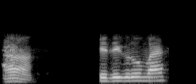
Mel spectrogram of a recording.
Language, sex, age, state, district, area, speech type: Marathi, male, 18-30, Maharashtra, Nagpur, rural, conversation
